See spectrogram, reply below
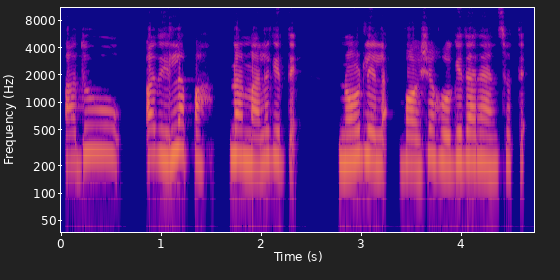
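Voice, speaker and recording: A woman voicing a nervous young woman who talks in a hurried, stammering way in an audio story. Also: a little high, fairly even intonation, a bit bright, no echo, studio quality, lightly acted. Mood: flustered. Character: nervous young woman hiding her boyfriend, flustered.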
